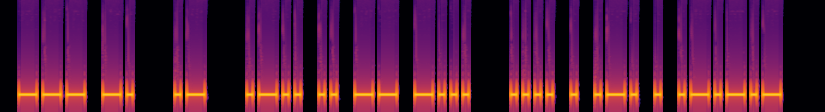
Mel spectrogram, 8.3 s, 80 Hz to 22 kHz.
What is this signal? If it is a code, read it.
Morse code, heard as a keyed tone, about 21 wpm, 700 Hz. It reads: ON A LIMB HERE.
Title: Sentences with 8-Word Phrases - 20wpm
